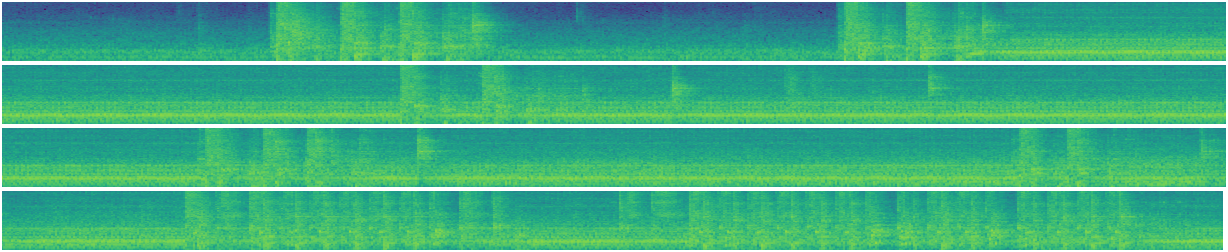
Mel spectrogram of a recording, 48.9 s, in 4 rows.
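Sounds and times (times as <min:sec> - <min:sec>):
machine hum: 0:00.0 - 0:48.9
power hammer heavy blows: 0:02.7 - 0:05.0, 0:08.4 - 0:10.0, 0:16.2 - 0:18.2, 0:26.4 - 0:28.9, 0:34.5 - 0:37.0, 0:38.5 - 0:42.2, 0:42.8 - 0:48.6.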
